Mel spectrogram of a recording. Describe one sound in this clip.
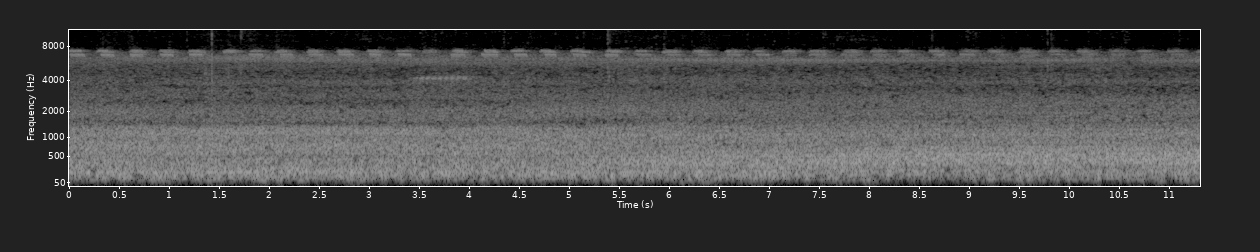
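A swollen river rushes by with a steady roar.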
